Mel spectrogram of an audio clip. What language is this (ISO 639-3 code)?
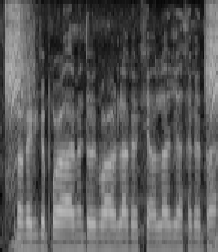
bho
